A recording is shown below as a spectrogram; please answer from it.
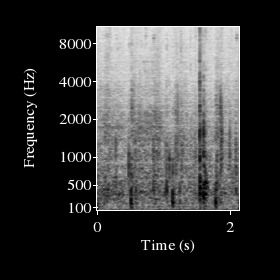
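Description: Footsteps of a person walking at a steady pace, a series of short, sharp steps about two or three a second.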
